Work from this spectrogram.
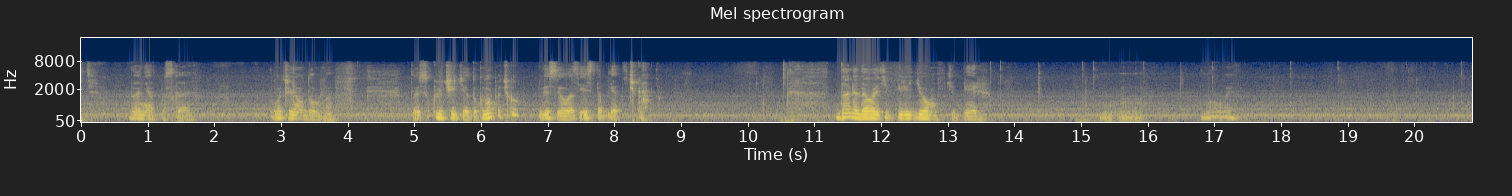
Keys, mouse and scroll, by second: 1.4-4.4 shift+middle drag, 13.6-15.1 drag, 15.9-19.0 drag.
